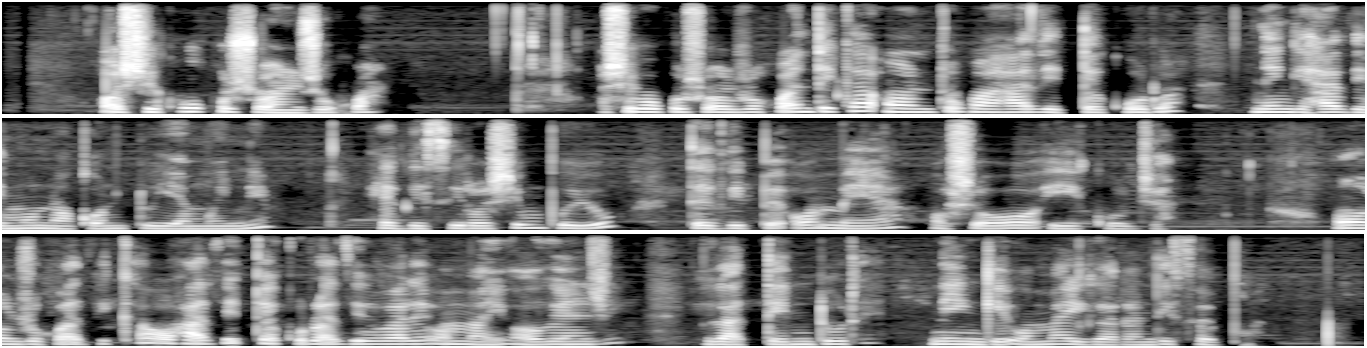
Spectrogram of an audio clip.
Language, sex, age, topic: Oshiwambo, female, 18-24, agriculture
